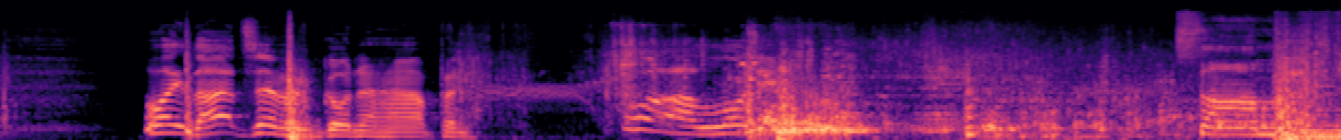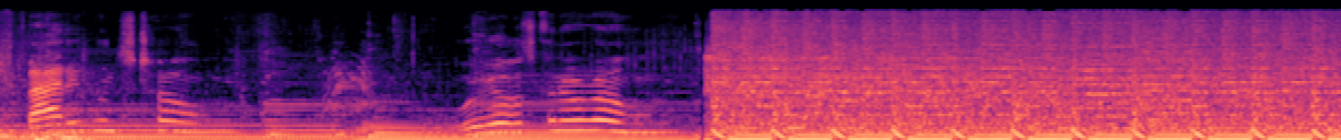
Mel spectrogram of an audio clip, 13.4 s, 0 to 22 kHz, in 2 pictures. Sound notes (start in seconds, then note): 3.7 toilet flushing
